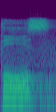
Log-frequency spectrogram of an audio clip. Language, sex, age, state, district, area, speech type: Maithili, male, 45-60, Bihar, Darbhanga, urban, spontaneous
